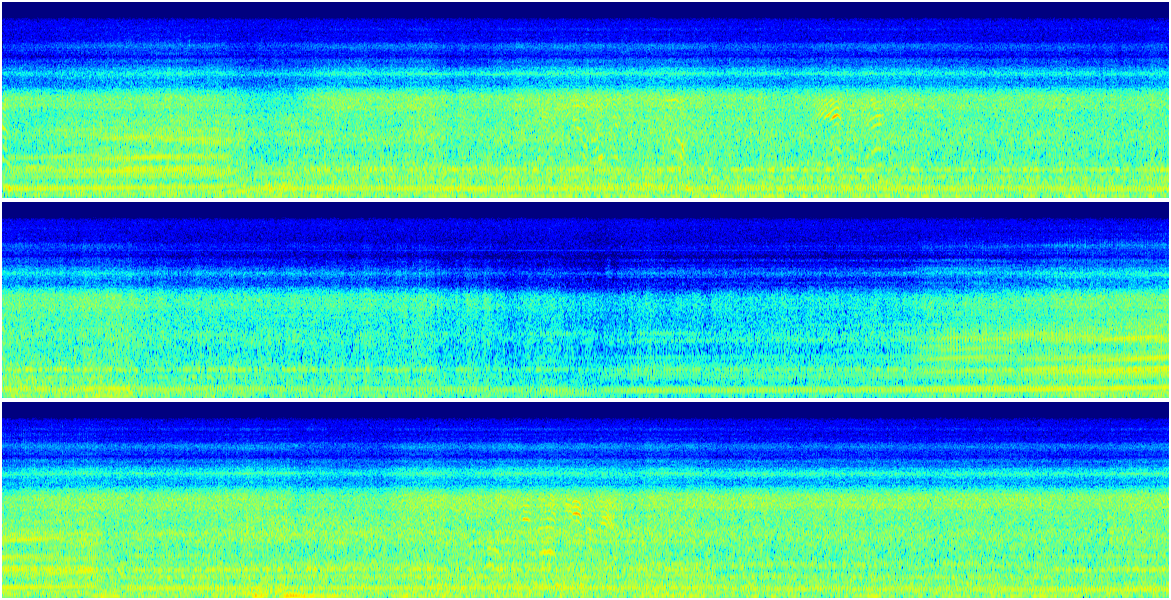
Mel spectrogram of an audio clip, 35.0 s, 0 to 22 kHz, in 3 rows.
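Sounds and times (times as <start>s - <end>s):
motorcycle engine: 0.0s - 35.0s
wind noise: 23.8s - 35.0s.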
